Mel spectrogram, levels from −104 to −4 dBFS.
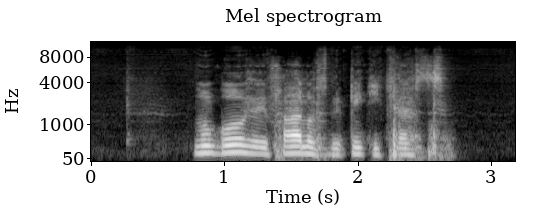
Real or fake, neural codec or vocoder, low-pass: fake; codec, 44.1 kHz, 1.7 kbps, Pupu-Codec; 10.8 kHz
